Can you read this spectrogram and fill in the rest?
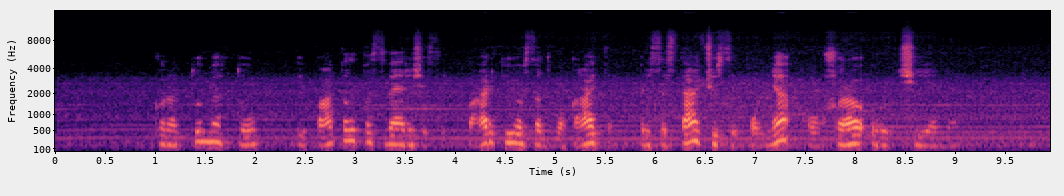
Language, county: Lithuanian, Vilnius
